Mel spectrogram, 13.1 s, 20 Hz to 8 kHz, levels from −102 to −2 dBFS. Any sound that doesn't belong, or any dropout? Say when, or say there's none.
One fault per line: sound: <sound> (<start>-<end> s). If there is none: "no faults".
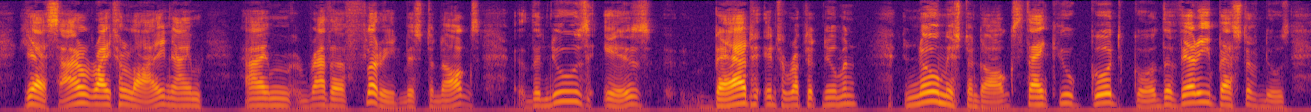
no faults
